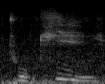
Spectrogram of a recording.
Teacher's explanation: You've got or and e, tor, key, and the stress is on the second syllable, so it's Torquay.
